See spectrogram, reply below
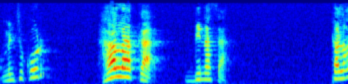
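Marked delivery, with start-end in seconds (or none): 1.3-1.9 Halaka with a loud breathy middle-throat h. Shown as a demonstration. Teacher contrasting words for students, loud breathy h. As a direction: push a strong h through Halaka.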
